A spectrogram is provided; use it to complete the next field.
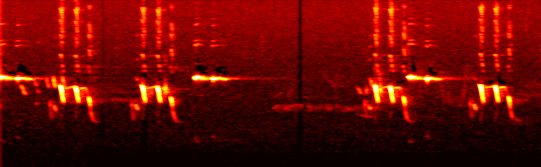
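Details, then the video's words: Pardalote calling in clustered phrases: a thin high whistle followed by sharp, descending chirpy notes, the pattern repeating after a short pause in a quiet setting. "BEST PARDALOTE SOUND COMPILATION"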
